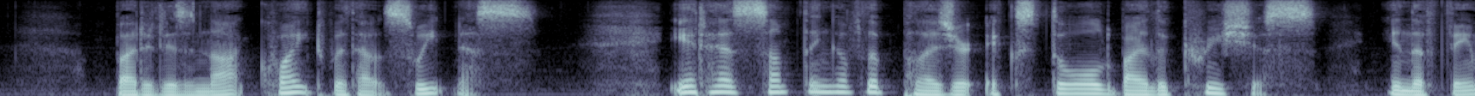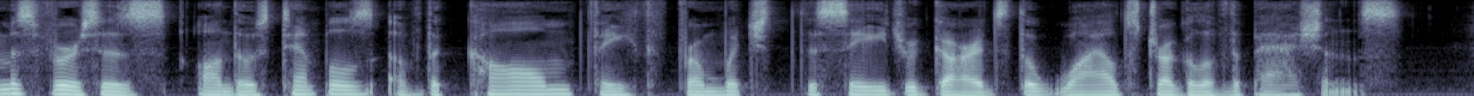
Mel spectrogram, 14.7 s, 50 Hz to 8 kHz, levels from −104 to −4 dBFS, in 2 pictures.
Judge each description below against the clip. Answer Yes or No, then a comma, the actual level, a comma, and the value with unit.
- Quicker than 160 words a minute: No, average, 155 wpm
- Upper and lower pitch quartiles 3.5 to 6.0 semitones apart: Yes, average, 4.1 semitones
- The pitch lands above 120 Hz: No, low, 110 Hz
